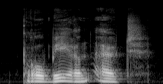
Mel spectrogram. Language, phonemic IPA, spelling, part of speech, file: Dutch, /proˈberə(n) ˈœyt/, proberen uit, verb, Nl-proberen uit.ogg
- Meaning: inflection of uitproberen: 1. plural present indicative 2. plural present subjunctive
